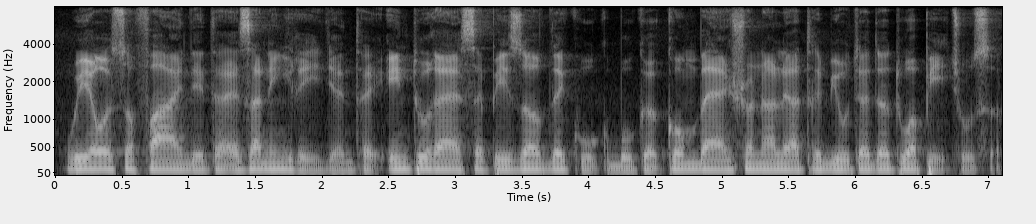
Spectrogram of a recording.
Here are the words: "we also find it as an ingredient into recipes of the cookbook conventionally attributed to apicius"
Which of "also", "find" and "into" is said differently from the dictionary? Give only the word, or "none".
none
